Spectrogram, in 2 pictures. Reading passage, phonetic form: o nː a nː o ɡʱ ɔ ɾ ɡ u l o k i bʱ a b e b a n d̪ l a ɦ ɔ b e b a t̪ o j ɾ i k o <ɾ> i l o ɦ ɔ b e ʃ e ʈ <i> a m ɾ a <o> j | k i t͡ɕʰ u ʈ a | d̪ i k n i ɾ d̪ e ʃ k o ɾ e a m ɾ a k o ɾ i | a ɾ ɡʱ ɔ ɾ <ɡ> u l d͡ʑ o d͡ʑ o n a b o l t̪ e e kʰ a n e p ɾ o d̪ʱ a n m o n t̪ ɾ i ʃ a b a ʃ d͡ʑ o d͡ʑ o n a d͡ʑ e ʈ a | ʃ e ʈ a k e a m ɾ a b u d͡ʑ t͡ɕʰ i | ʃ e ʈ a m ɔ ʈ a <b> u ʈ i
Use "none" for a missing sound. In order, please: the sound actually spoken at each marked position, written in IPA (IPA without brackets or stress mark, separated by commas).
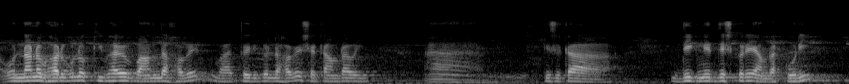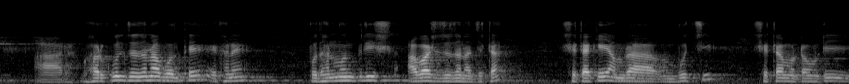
ɾ, a, o, k, m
